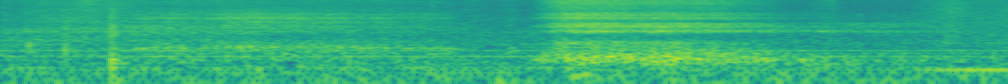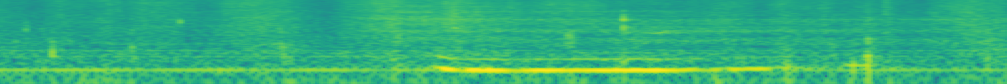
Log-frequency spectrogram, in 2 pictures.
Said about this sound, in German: Und dann immer wieder bewusst tief ein- und ausatmen. Also auch ganz tief, so tief wie es irgend geht.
